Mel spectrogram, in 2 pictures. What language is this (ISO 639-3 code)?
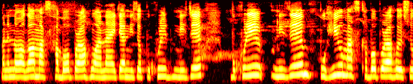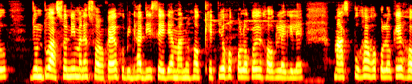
asm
